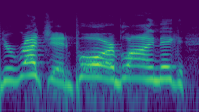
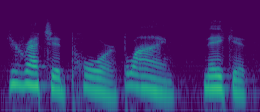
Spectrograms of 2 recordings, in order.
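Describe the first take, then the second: First: It is said in a harsh, rebuking tone. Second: It is said in a gentle, compassionate tone. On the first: The words scold and condemn the listener. The speaker calls it wrong. "it wasn't as much of a rebuke saying" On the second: The words come from love and concern for the listener. The speaker calls it right. "you would want to read it with compassion"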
